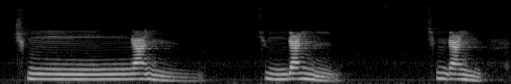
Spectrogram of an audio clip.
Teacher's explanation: the first one is ch, and then you have a ng, the ng sound, and then ah, and then ny, like onion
